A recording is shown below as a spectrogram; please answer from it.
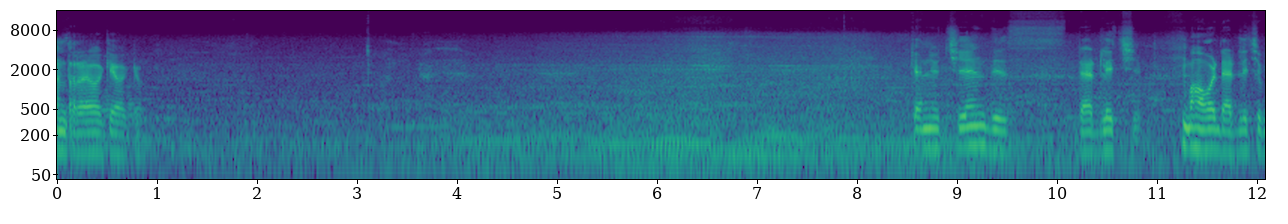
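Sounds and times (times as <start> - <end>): distant engine passing by: 0.8 - 11.2.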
